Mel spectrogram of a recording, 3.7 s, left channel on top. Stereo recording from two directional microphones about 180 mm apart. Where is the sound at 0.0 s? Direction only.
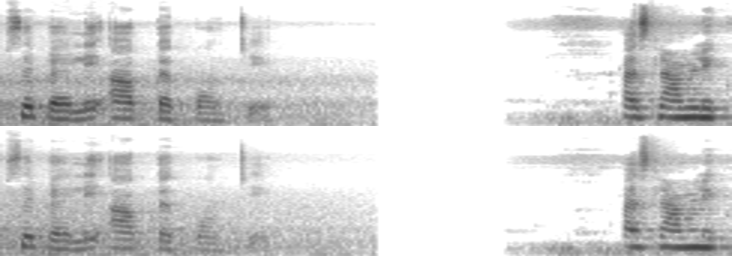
10° left (ahead or behind).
